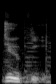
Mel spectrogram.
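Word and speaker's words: DOUKI: agree um with young custodian um but let's pronounce the guy's name right it's dookie that's how it's internet so let's make sure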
